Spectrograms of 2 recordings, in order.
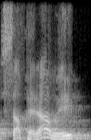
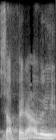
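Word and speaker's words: Saperavi: correctly so uh about sapphirawi uh first of all pronunciation always uh in georgian words this uh syllable falls on the first half uh and saperaway means to color or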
